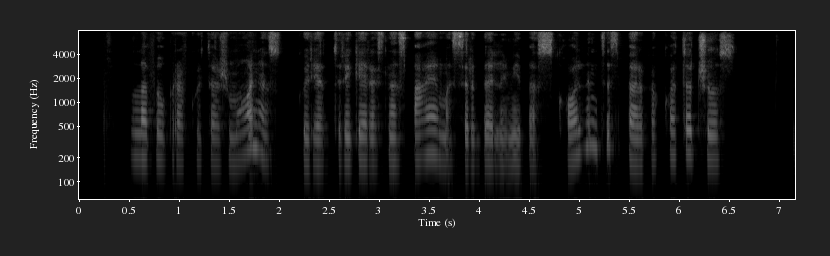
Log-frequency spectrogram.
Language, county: Lithuanian, Marijampolė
